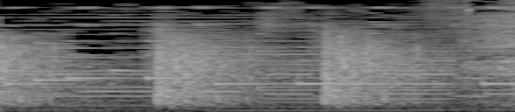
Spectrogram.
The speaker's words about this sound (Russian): В горах кто-то стреляет. Горцам надо что-то есть, а тут олени. Выстрел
